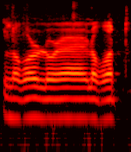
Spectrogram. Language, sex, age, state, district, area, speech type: Assamese, male, 30-45, Assam, Darrang, rural, spontaneous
